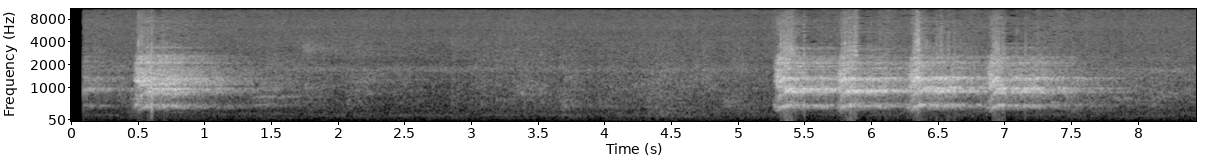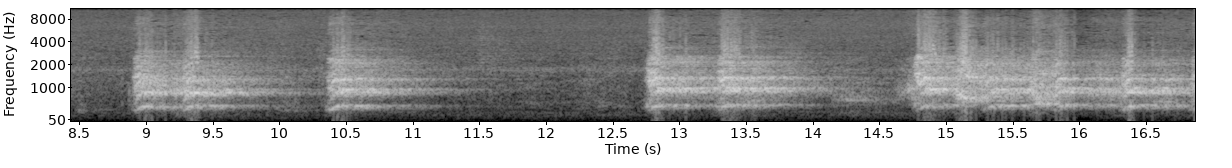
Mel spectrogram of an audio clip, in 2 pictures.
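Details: Dogs barking at the Barking Lot on 14 November 2014: loud bursts of harsh, ringing barks come in quick clusters a few seconds apart, with quieter stretches between them.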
